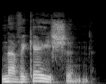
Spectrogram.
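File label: "navigation", British English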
